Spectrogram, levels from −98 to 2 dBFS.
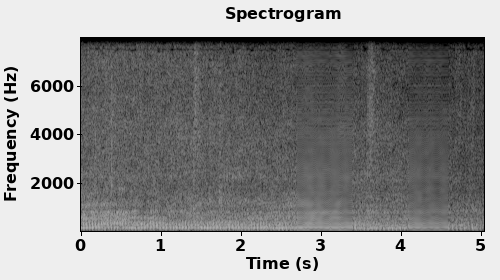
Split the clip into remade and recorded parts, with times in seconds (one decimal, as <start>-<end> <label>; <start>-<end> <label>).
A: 0.0-2.7 recorded; 2.7-3.4 remade; 3.4-4.1 recorded; 4.1-4.6 remade; 4.6-5.0 recorded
